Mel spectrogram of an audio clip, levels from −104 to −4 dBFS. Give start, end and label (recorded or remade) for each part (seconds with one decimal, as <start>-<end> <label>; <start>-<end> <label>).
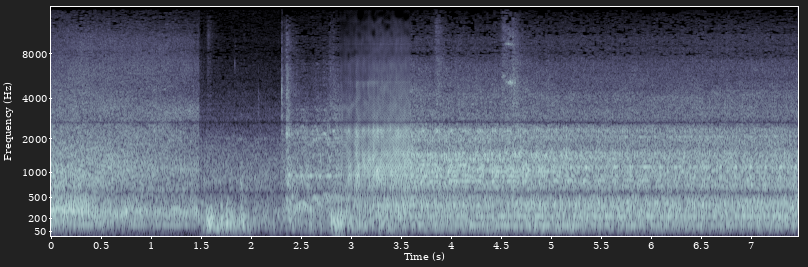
0.0-2.9 recorded; 2.9-3.6 remade; 3.6-7.5 recorded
